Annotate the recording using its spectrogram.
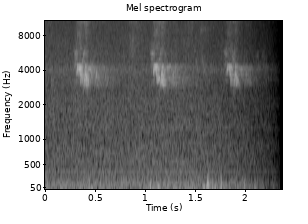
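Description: A bird chirping outdoors, a short call repeated about twice a second, over a low rumble on the microphone.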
